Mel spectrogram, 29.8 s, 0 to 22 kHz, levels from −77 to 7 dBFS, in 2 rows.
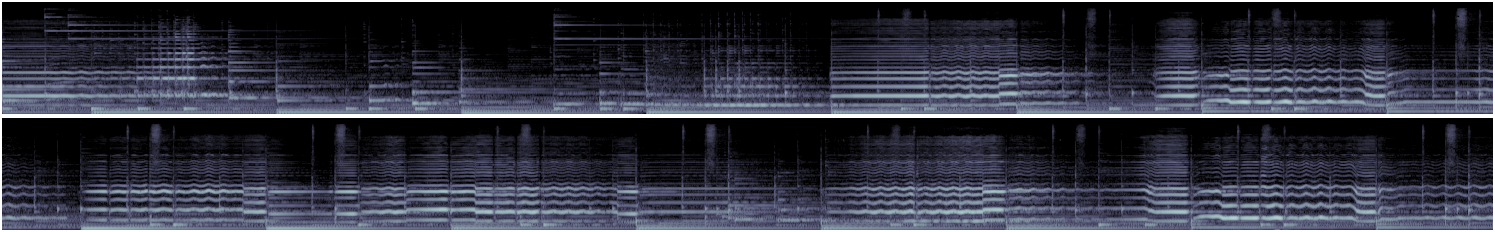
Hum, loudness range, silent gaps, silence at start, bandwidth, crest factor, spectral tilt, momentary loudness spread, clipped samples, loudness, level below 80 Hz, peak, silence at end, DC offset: none; 9 LU; none; 0 s; 17.5 kHz; 14 dB; -5 dB/octave; 14 LU; under 0.1%; -23 LUFS; -36 dBFS; -8 dBFS; 0 s; under 0.1%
